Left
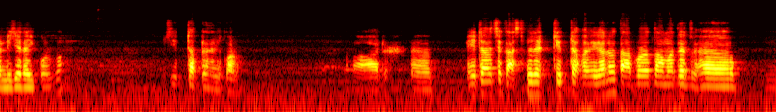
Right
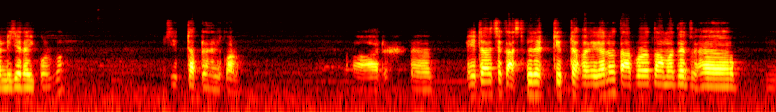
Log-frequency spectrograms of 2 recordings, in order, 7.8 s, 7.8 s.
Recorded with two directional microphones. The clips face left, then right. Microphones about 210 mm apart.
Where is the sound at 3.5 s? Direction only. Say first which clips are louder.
Right 3 dB; 60° right (ahead or behind).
